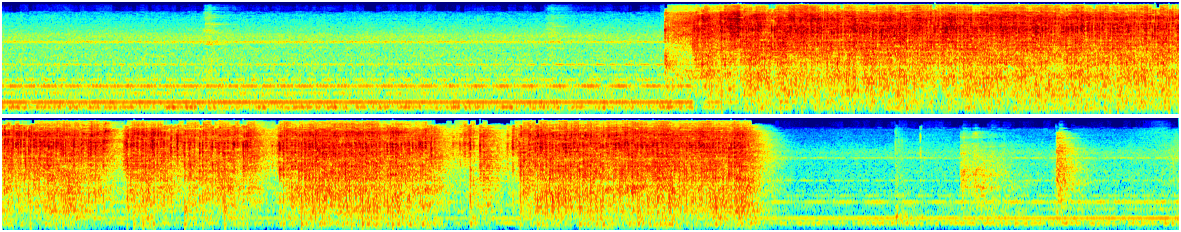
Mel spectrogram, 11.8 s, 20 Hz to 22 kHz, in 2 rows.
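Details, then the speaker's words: Lincoln 210MP MIG welder, 0.035 wire, 90/10 gas, wire feed lowered to 300 in/min: six seconds of harsh crackling sizzle with little pops, no smooth hiss; still short-circuit transfer, no spray. "190 or 194 that's still short circuiting so I don't think this this machine is going to get us into spray transfer like I want"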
